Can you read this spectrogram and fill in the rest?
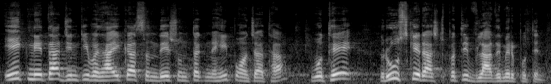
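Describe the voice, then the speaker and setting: Male news presenter, high-pitched voice, emphatic delivery, explainer-style commentary. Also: moderate pace.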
